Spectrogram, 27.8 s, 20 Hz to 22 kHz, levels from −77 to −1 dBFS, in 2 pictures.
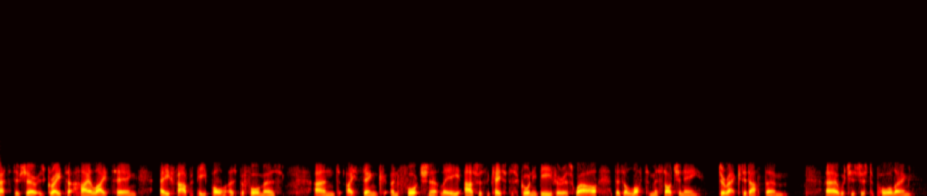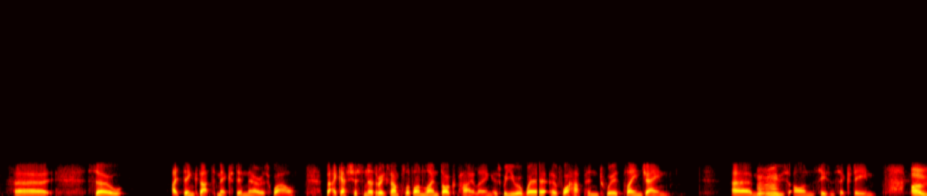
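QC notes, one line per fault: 9.94–9.96 s and 21.96–22.00 s, packet loss filled with silence. Sound cuts out after "lot of", then after "dogpiling is were you". Gaps of 20 and 40 ms fit one and two lost 20 ms packets. Their edges are hard.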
